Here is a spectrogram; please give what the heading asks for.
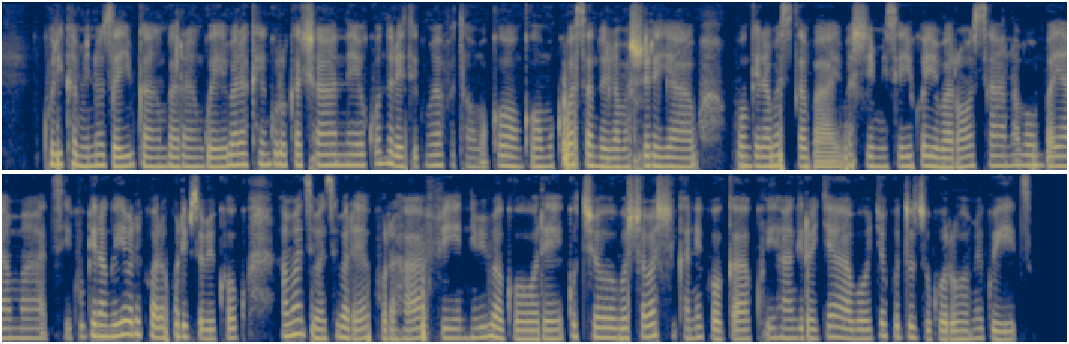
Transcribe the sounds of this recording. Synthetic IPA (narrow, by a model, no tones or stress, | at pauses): kuɾikʰaminuːzajibɡaːmbaɾaŋɡwe̞βaɾakʰeːŋɡuɾukat͡ʃaːne̞ukuːnhuɾe̞teɡumŋeβafatʰamumṵɡ̥o̞ːŋɡo̞mukuβasaːnduɾiɾamaʃuːɾejaːβo̞βo̞ːŋɡe̞ɾaβasaβa̰βaʃimise̞juːkoijo̞βaɾoːnsanaβombajamaːz̥ikuɡiɾaŋɡoijoβaɾikoβaɾakoɾiːvjo̞βikʰo̞ɡ̥oamaːziβaziβaɾajakʰuɾaɦaːfin̥iβiβaɡoːɾe̞ɡ̥utjoβoʃaβaʃi̥kʰanikʰo̞ɡakwiːɦaːŋɡiɾo̞ɾɟaːβo̞ɾɟo̞kuduzuɡuɾuhomeɡwiːz̥ḁ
